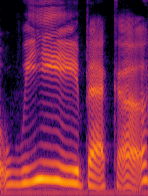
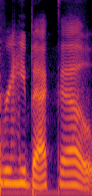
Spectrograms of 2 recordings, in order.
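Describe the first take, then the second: First: "Webecca" very slow, with a long "wee" at the start; stretched W pronunciation. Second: "Rebecca" with a drawn-out "ree" at the start; stretched R pronunciation. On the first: Co-host spelling out the odd name, "Webecca" opening on a long "wee". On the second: Co-host spelling out the contrast, "Rebecca" opening on a long "ree". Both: Shown as a demonstration. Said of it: "but Webecca".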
